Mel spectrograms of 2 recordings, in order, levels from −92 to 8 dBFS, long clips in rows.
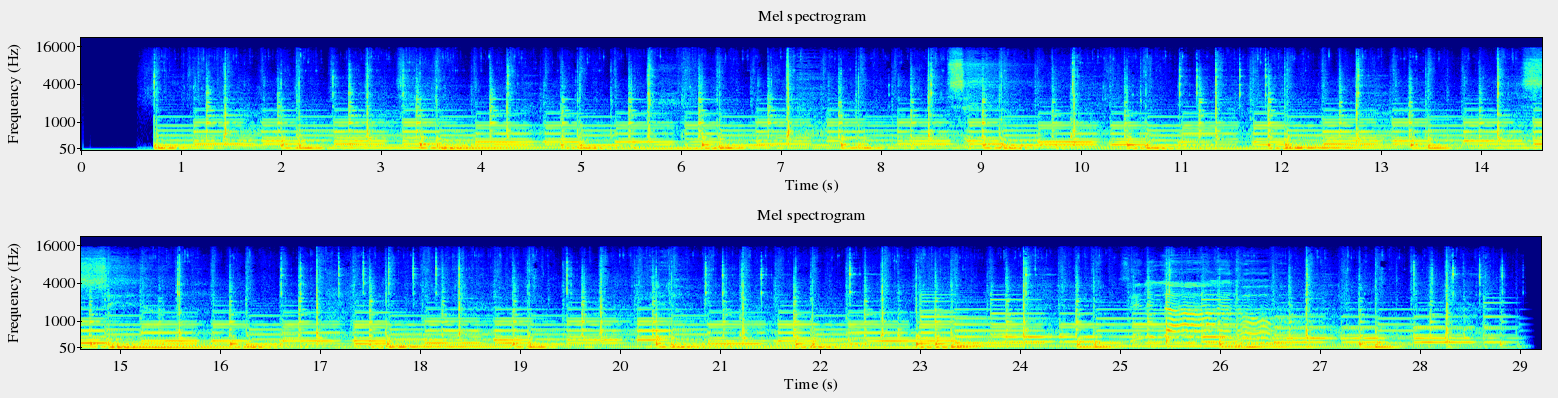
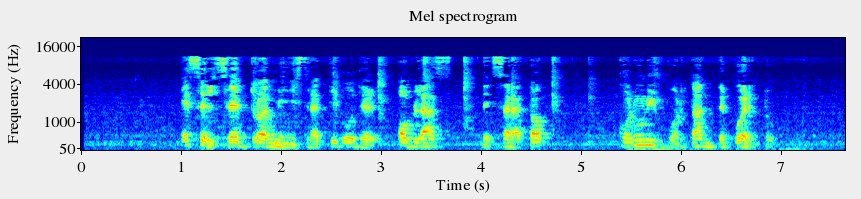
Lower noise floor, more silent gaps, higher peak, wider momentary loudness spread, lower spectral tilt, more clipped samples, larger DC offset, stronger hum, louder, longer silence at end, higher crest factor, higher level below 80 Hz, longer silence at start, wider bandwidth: first, -73 dBFS vs -55 dBFS; neither; about the same, -4 dBFS vs -4 dBFS; second, 5 LU vs 12 LU; first, -6 dB/octave vs -4 dB/octave; neither; first, 0.2% vs under 0.1%; neither; about the same, -24 LUFS vs -25 LUFS; second, 0.15 s vs 0.7 s; about the same, 18 dB vs 22 dB; first, -30 dBFS vs -56 dBFS; second, 0.75 s vs 1 s; first, 15.5 kHz vs 11.5 kHz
